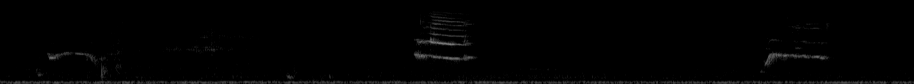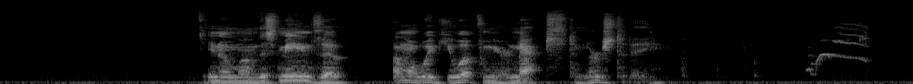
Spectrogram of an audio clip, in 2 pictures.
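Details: Cats during morning snuggles, nursing and play time with Shelby, an abandoned mother cat about two years old, and her litter of kittens about three months old. Thin, high meows rise and fall at intervals, with loud human talking in the middle.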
